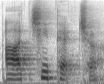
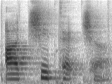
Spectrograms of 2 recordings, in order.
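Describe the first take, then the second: Both takes have the same delivery.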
